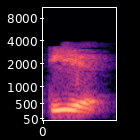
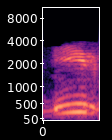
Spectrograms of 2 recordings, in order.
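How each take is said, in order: First: The vowel glides from 'ee' to 'uh'. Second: The vowel is a single long 'ee'. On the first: The speaker calls it right. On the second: The speaker calls it wrong. "டீர் கிடையாது"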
